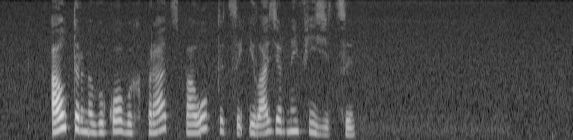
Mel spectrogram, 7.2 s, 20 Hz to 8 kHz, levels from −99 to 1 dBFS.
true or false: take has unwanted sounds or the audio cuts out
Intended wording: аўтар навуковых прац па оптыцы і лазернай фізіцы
false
